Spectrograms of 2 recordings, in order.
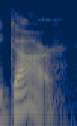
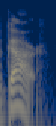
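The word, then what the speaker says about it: gaur: we got to see gar. It's pronounced gar like the fish.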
